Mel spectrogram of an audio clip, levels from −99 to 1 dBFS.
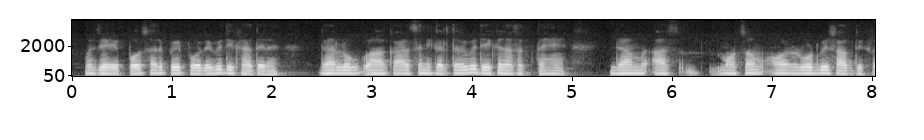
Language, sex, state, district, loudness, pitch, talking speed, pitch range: Hindi, male, West Bengal, Dakshin Dinajpur, -17 LUFS, 125 Hz, 195 wpm, 120-130 Hz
